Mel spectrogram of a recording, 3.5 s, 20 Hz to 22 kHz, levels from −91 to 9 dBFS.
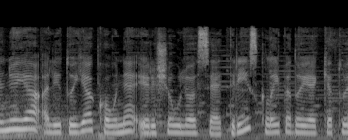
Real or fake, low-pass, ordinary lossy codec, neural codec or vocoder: real; 10.8 kHz; MP3, 64 kbps; none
